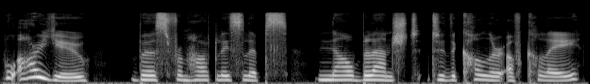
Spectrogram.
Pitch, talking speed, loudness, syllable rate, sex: 205 Hz, 140 wpm, -16 LUFS, 3.6 syllables/s, female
